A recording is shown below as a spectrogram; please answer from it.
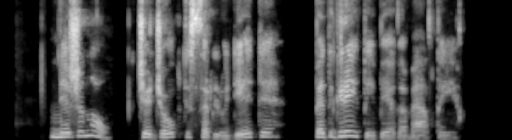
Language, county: Lithuanian, Klaipėda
